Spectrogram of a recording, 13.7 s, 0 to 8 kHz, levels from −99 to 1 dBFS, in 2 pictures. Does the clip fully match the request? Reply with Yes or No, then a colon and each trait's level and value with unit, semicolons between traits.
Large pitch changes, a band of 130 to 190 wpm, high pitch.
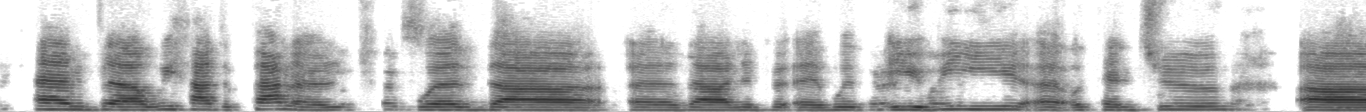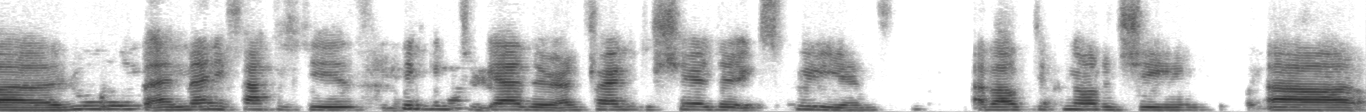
No: average, 2.7 semitones; slow, 135 wpm; high, 195 Hz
